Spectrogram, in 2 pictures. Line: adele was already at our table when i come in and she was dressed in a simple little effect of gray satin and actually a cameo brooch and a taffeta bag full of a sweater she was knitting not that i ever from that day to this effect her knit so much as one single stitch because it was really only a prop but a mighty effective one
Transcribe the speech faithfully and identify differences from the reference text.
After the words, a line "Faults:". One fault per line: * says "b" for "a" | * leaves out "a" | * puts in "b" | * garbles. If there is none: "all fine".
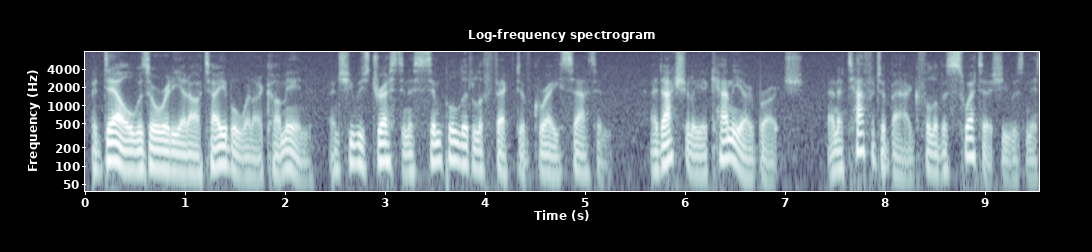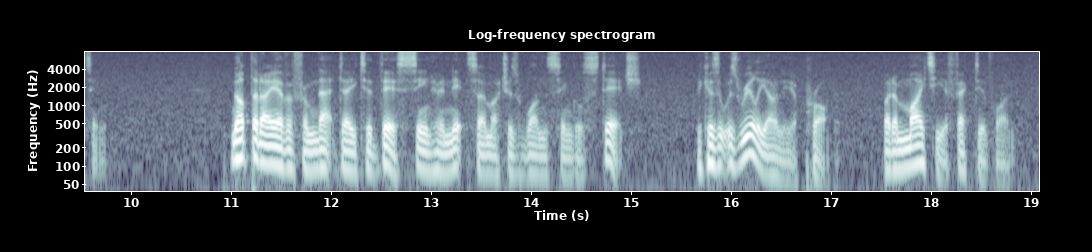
adele was already at our table when i come in and she was dressed in a simple little effect of gray satin and actually a cameo brooch and a taffeta bag full of a sweater she was knitting not that i ever from that day to this seen her knit so much as one single stitch because it was really only a prop but a mighty effective one
Faults:
* says "seen" for "effect"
